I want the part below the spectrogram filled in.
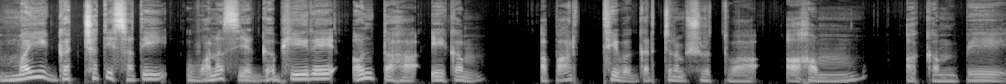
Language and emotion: Sanskrit, fearful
